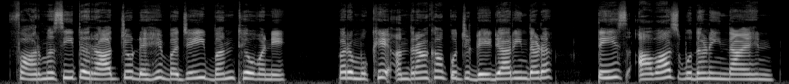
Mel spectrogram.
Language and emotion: Sindhi, fearful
